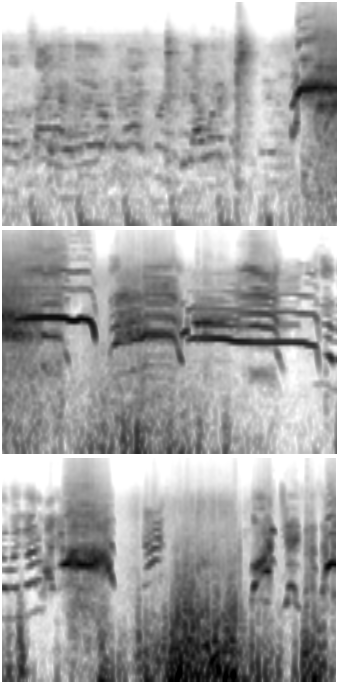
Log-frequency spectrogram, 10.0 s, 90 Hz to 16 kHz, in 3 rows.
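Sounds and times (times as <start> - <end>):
girls screaming: 2.9 - 6.6, 7.2 - 7.8.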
